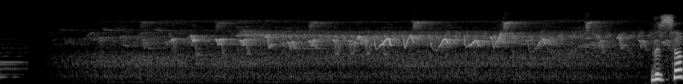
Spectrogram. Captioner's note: birds chirping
